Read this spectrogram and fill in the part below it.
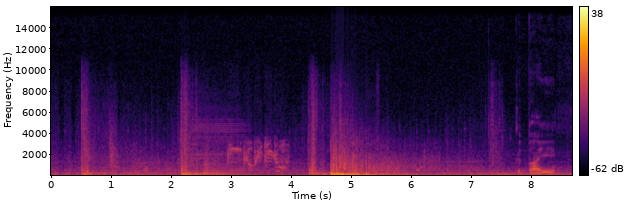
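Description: Heavy booming shots from a video-game tank cannon firing HE shells, several sharp blasts spaced a couple of seconds apart, the last one loudest with a rumbling tail, while a voice talks in between.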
